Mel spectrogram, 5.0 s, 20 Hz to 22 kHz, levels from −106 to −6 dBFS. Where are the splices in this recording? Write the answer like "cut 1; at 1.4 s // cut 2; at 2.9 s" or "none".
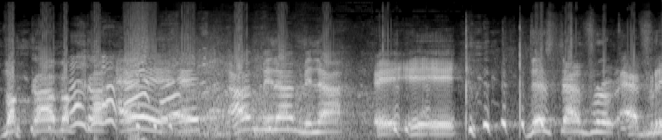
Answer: none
